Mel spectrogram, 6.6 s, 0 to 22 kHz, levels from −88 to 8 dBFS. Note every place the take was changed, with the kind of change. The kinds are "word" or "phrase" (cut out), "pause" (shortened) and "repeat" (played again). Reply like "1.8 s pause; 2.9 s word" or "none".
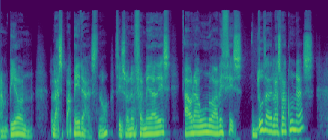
2.3 s pause; 3.7 s word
